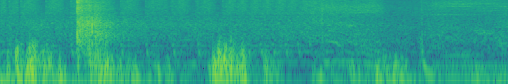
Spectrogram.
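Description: A sharp, loud crack of a Galaxy Predator PCP air rifle shot rings out, followed by a lower thump and some rustling handling noise.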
